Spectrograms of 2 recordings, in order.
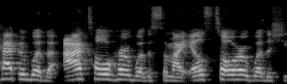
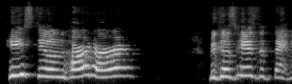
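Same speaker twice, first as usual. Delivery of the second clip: emphatic insistence; 7 semitones higher, 8 dB louder than usual. Real, not acted. Insisting against the other's argument.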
